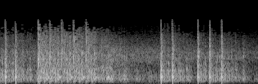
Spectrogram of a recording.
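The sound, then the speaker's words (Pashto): Commandos fire light and heavy weapons in a military exercise in mountainous terrain in Kandahar. Rapid shots crack in two loud bursts, separated by a rumbling lull, over a continuous background roar. “د خپل ځواک شودنی په موخه د سپکو او درنو وسلو تمرینونه ترسره کوي”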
